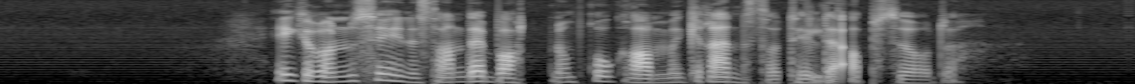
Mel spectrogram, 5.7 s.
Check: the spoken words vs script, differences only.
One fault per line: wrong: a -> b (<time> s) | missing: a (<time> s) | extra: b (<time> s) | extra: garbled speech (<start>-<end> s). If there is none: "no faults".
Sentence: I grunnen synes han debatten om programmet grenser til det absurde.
no faults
